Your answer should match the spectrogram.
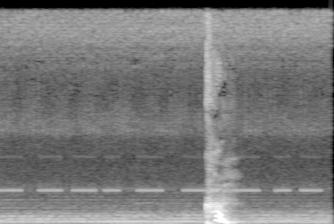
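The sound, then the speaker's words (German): A cricket chirps faintly and steadily in the background among lavender bushes in the evening sun, its short pulses repeating at an even rhythm, while a voice briefly speaks a single word near the end. “Zwischen den lilafarbenen Lavendelsträuchern hörst du eine Grille zirpen.”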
